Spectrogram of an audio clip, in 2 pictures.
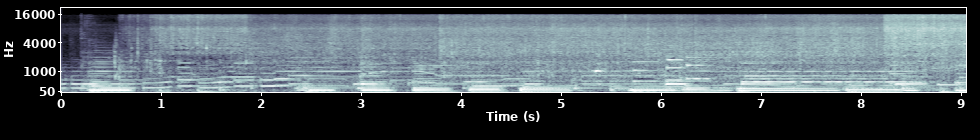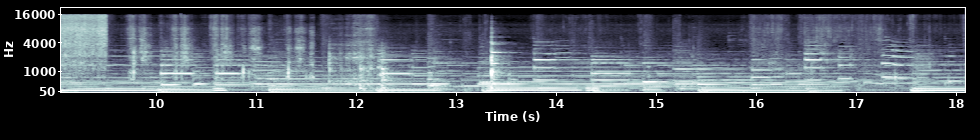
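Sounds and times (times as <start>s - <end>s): onion sizzling in oil: 0.6s - 10.3s.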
